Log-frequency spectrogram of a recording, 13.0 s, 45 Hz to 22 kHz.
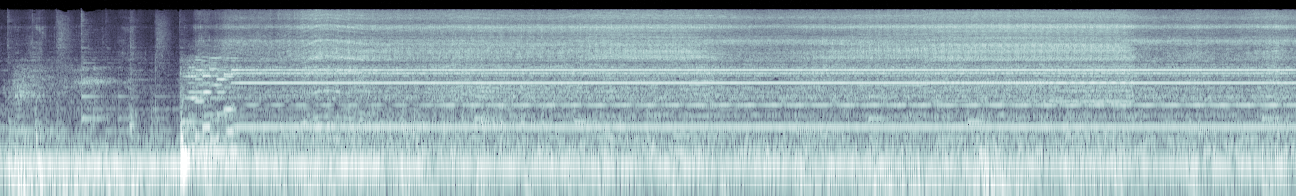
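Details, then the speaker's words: Simulated immediate implant in an artificial mandible: initial drill centred in a molar extraction socket, drilling to 12 mm for a CeraRoot 16 zirconia implant; steady motor whine with a constant high tone over room hum after a sharp start. "So, we put the drill in the center of the socket and we check if we like our drilling direction. We don't want to be more too dist. We don't want to be too mis. So the drilling direction is correct. And we keep on drilling. Again, we're going to drill 12 mm."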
